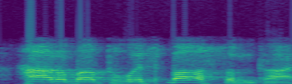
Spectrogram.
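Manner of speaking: imitated Russian accent. Retelling what a russian man said on walking over: imitating a russian accent. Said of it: "I can tell you've been working on that accent".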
